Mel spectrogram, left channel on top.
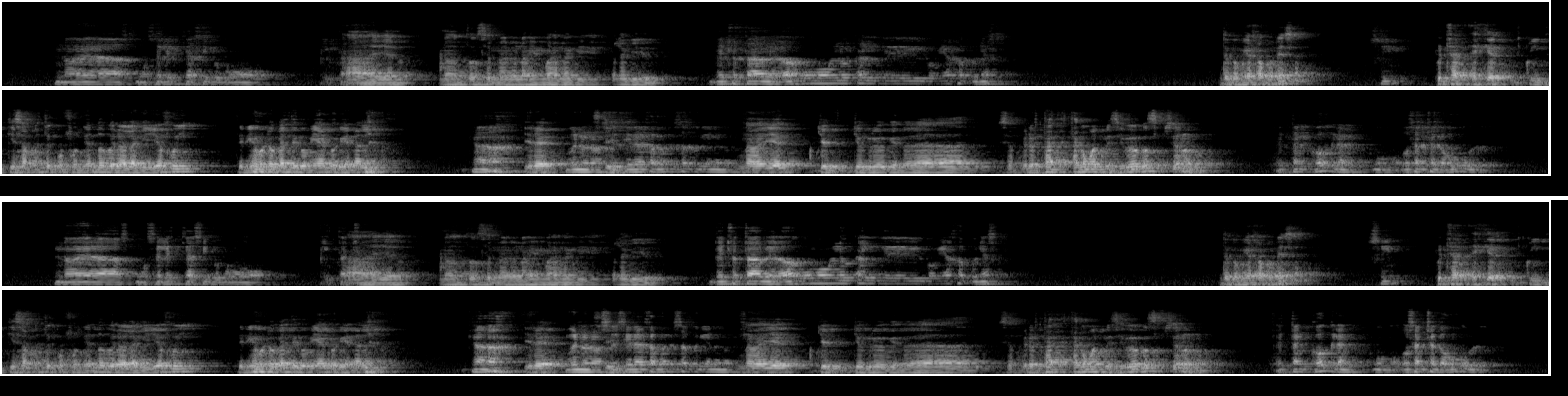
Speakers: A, on the right; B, on the left.
A: No era como celeste, así como pistacho.
B: Ah, ya no. No, entonces no era la misma a la que, a la que yo.
A: De hecho, estaba pegado como a un local de comida japonesa.
B: ¿De comida japonesa?
A: Sí.
B: Pucha, es que cu- quizás me estoy confundiendo, pero a la que yo fui tenía un local de comida coreana al lado. <laughs>
A: Ah, <laughs>
B: Y era,
A: bueno,
B: sí.
A: no sé si era japonesa o coreana, no me fijé.
B: No, ya- yo, cre- yo creo que no era el mismo, quizás. Pero está, está como al principio de Concepción, ¿o no?
A: Está en Cochrane, como, o sea, en Chacabuco, perdón.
